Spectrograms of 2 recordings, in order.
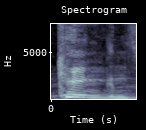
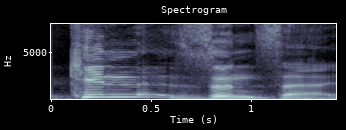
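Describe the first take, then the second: First: The name is split as 'King' plus 'Nzu'. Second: The name is split as 'Kin' plus 'Zunza'. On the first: The speaker calls it wrong. "It's not King Nzu" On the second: The speaker calls it right. "it's a Kin Zunza"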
